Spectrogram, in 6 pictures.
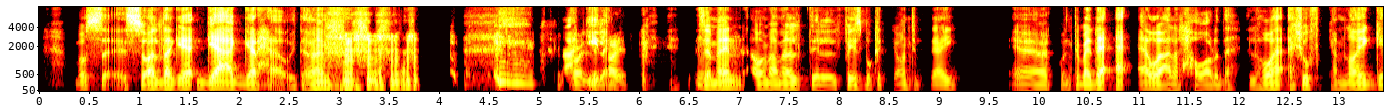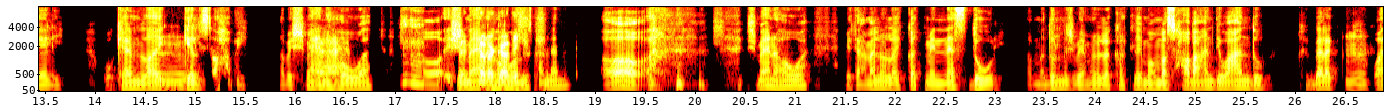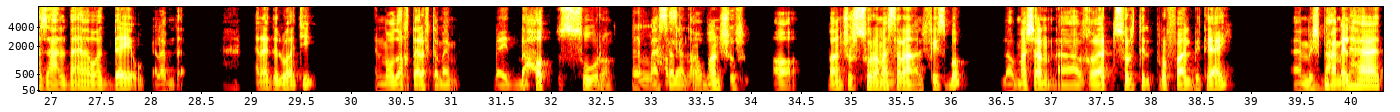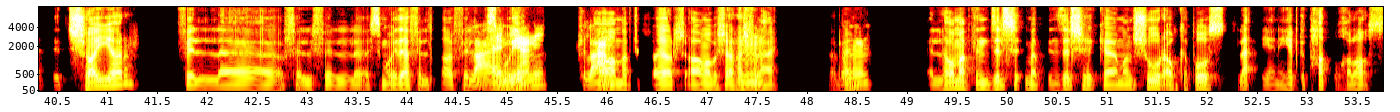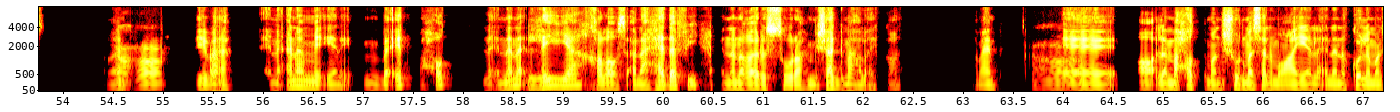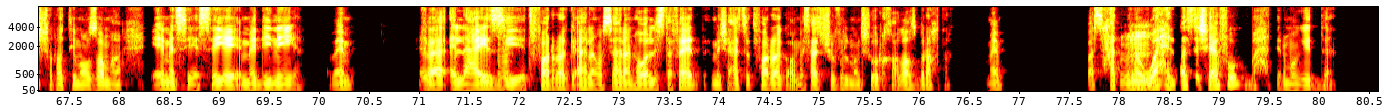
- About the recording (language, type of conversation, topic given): Arabic, podcast, إيه رأيك في تأثير السوشيال ميديا على العلاقات؟
- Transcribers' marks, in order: laugh; in English: "Account"; in English: "Like"; in English: "Like"; laughing while speaking: "ياه! للدرجة دي!"; laugh; in English: "لايكات"; tapping; in English: "لايكات"; "مثلًا" said as "مشلًا"; in English: "البروفايل"; in English: "تتشير"; in English: "بتتشيّرش"; in English: "باشيّرهاش"; in English: "كبوست"; in English: "لايكات"; "مس" said as "مش"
